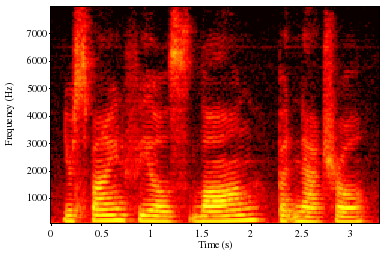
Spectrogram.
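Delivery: calm meditation guide, long pauses between phrases; guided meditation. Acted. Teacher guiding beginners through a mini meditation, calm meditation voice. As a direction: lead gently into stillness, unhurried, letting each phrase settle.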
